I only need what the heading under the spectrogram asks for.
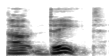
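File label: "outdate", British English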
